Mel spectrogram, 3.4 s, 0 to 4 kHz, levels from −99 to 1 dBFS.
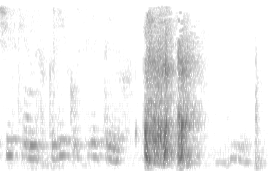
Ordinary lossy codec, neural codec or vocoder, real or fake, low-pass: MP3, 16 kbps; vocoder, 22.05 kHz, 80 mel bands, WaveNeXt; fake; 3.6 kHz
